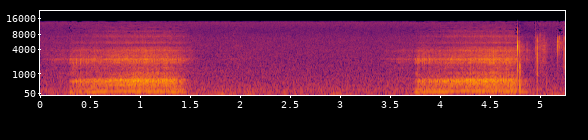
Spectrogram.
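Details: The recorder's sister asleep: two buzzing inhaled snores about three seconds apart, with a few faint clicks at the end; snoring.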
